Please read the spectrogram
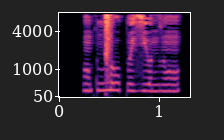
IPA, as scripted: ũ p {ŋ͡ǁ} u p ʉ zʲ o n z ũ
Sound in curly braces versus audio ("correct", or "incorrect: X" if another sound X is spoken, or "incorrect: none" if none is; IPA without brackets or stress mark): correct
